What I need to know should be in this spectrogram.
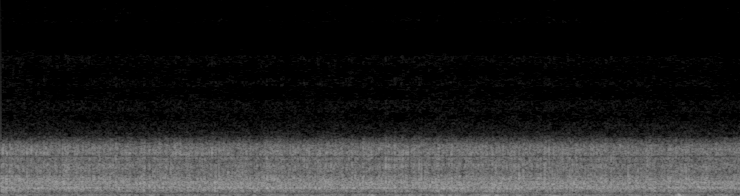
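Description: A radio receiver hisses with steady static through its speaker.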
